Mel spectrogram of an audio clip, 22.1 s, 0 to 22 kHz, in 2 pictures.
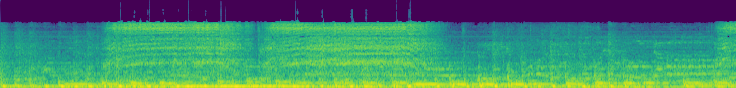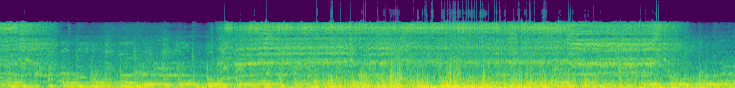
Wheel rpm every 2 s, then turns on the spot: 20, 110, 130, 30, 10, 40, 10, 110, 160, 160, 80.
6-10 12-14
